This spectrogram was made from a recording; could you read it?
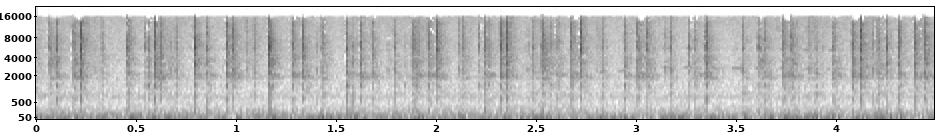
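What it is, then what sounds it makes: Metal popcorn tin. A small, hollow, cylindrical metal popcorn tin with a printed "Silent Night" scene is held close and tapped rapidly with fingertips and nails. The result is a steady stream of dense, overlapping taps: dull, low hollow thumps mixed with bright, crisp metallic clicks.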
